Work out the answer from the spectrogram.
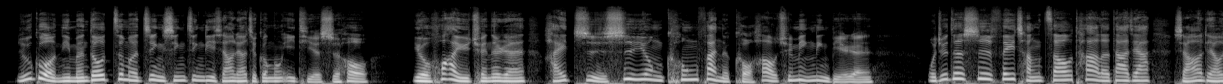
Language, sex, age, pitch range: Chinese, male, 20-39, 125-185 Hz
